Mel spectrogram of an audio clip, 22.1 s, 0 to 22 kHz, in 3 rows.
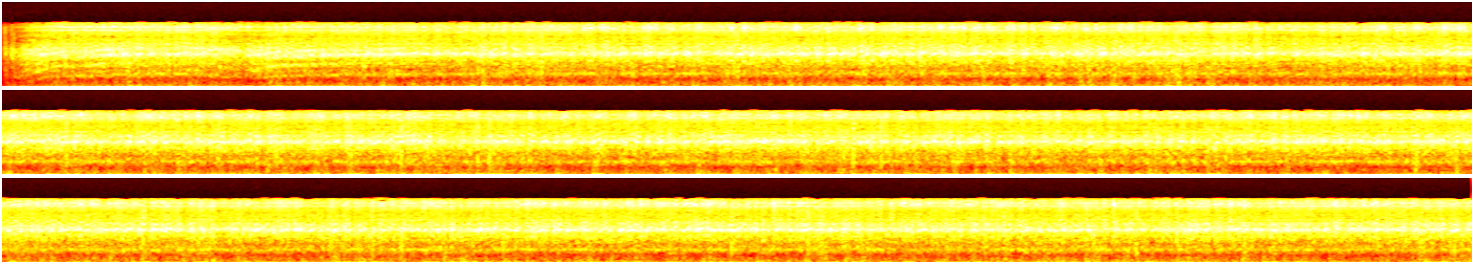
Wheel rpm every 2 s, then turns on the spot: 80, 160, 160, 160, 160, 160, 160, 160, 160, 160, 160.
none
